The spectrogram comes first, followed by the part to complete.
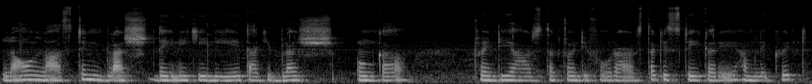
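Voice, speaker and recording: Woman, makeup tutorial voice-over, gravelly, warm dark tone. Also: mid-range voice, flat delivery, unhurried, slight background noise. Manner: explanatory, mixing English phrases into Hindi. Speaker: makeup artist teaching.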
